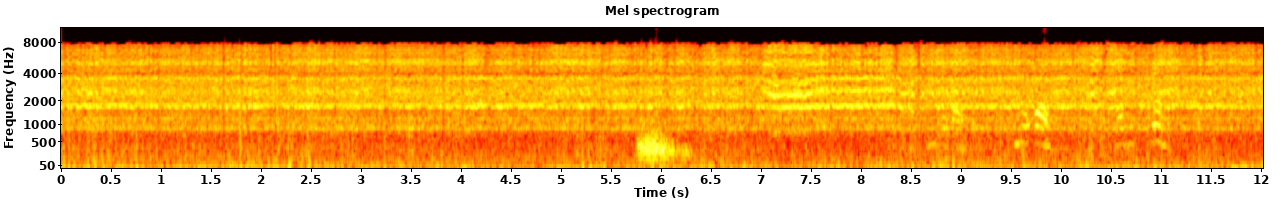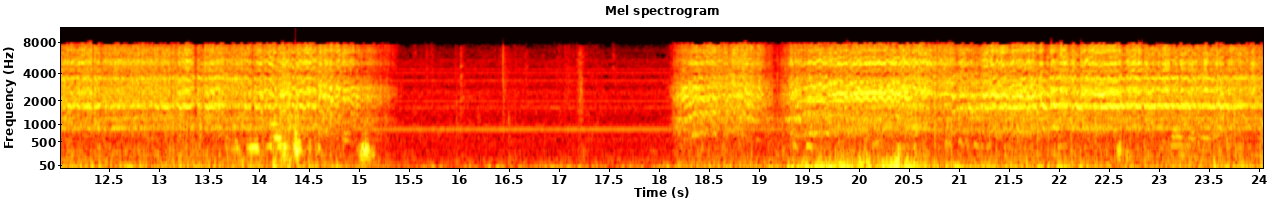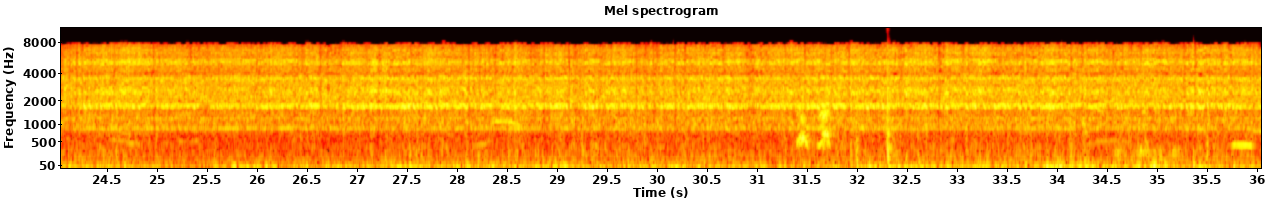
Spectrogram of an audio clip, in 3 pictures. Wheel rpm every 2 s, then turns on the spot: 240, 230, 240, 230, 230, 230, 230, 130, 0, 90, 200, 230, 230, 230, 230, 240, 230, 240.
none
